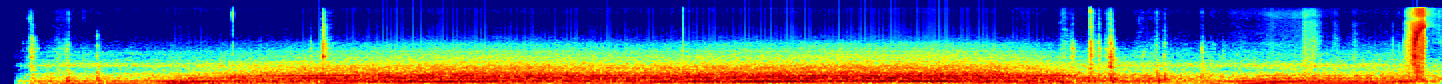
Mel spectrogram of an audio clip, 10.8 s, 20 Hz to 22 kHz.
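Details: New 2015 Land Rover LR4 while driving: heavy steady low radiator fan roar under driving noise that doesn't follow engine revs; loud cooling fan roar is abnormal.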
